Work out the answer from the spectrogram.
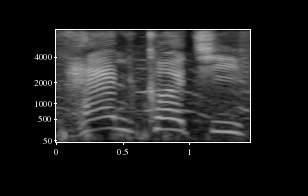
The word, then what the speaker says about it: handkerchief: Handkerchief. The D is silent, my chief. Yeah. Spelled handkerchief.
